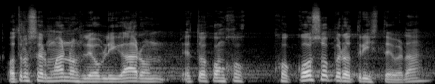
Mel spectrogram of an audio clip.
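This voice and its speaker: A man's voice: a little high, normal speed. A pastor preaching an emphatic sermon, his voice rising and falling. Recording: long hall reverb.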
